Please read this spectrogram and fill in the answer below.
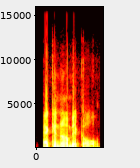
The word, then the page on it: economical: American English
